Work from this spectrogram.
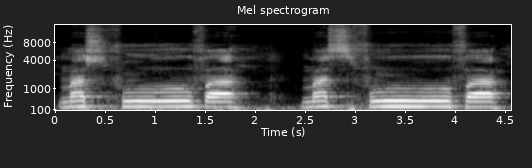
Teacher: তাহলে এখানে সাকিন হলে, হাজ সাকিনা হলে গোলতা হায় সাকিনা হয়ে যাবে, ঠিক আছে? আয়াতের শেষে যখনই গোলতা আসবে, গোলতা কিন্তু হায় সাকেনা হয়ে যাবে।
